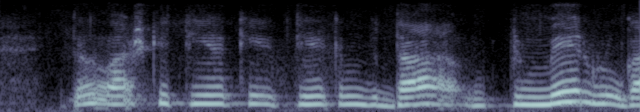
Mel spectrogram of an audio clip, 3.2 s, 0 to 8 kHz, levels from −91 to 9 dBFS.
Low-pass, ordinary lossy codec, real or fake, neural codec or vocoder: 7.2 kHz; Opus, 16 kbps; real; none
